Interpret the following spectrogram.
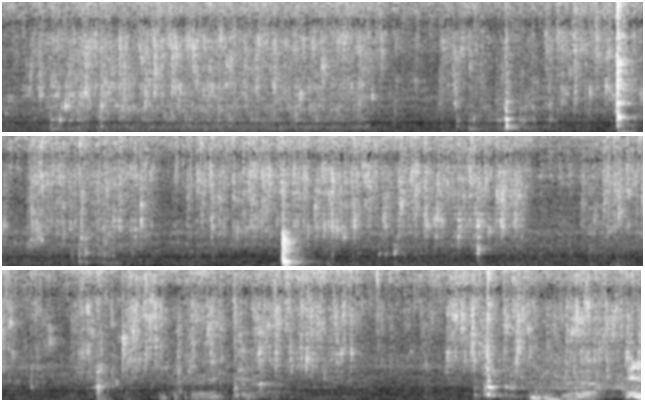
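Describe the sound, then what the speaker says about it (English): Tap water runs steadily into a sink while a shaving bowl and brush are rinsed under it, with occasional sharp clinks and knocks of the bowl against hard surfaces. "I always rinse out my bowl and my brush"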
